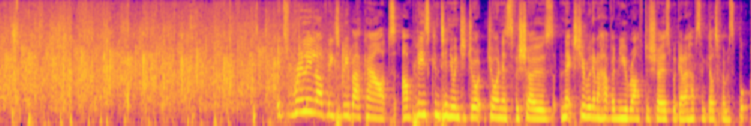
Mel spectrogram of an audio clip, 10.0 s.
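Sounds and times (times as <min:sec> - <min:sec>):
audience applause: 0:00.0 - 0:04.9
speech: 0:03.7 - 0:10.0.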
